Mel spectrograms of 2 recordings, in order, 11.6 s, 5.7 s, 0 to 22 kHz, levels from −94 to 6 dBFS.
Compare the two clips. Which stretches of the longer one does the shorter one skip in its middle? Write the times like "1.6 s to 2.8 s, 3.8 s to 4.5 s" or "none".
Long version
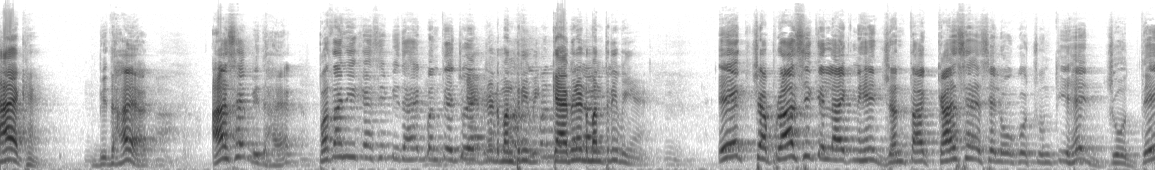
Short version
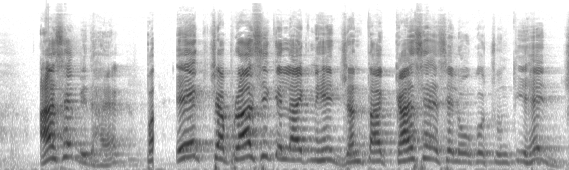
3.3 s to 7.0 s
